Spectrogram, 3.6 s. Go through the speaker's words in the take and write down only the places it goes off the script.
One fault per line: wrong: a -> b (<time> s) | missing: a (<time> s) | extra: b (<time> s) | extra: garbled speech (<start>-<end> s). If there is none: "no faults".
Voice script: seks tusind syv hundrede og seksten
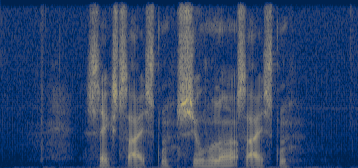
wrong: tusind -> seksten (1.2 s)
missing: og (2.4 s)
